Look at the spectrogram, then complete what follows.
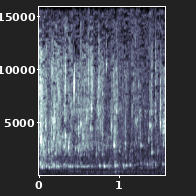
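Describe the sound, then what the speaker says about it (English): Young coconut water poured from the fruit into a glass, a steady close liquid trickle and splash running throughout without pause, with no talking. "Let's just pour this into this glass"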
